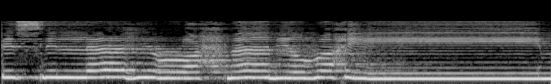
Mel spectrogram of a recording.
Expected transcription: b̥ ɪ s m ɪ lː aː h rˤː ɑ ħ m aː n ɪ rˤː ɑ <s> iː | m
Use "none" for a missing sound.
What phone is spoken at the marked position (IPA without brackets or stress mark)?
ħ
